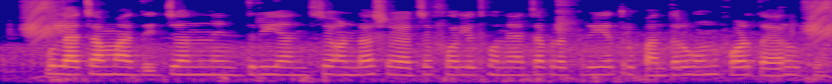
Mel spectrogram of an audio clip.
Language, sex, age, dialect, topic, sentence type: Marathi, female, 18-24, Varhadi, agriculture, statement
